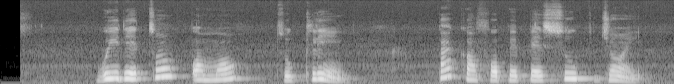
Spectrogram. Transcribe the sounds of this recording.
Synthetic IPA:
widetʰɔ̃ŋpɔmɔ | tʰuklĩn | pakãfɔpɛpɛsupd͡ʒɔ̃j̃n

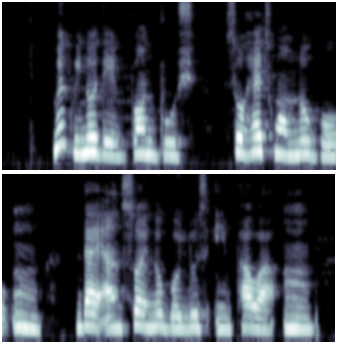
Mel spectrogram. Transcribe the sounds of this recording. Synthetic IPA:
mekwinodebɔ̃nbuʃ | soɦɛthɔ̃mnoɡom̩ | daɪʔãnsɔjnoɡolusĩnpʰawam̩

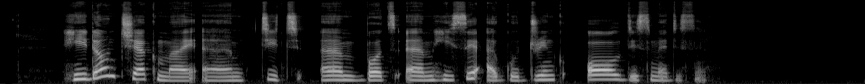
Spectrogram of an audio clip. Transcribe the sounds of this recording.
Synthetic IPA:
hidõnt͡ʃɛkmaɪʔʌmtʰitmbɔtʌmhiseʔaɪɡodɹĩŋk | ɔldismɛdisḭ̃n

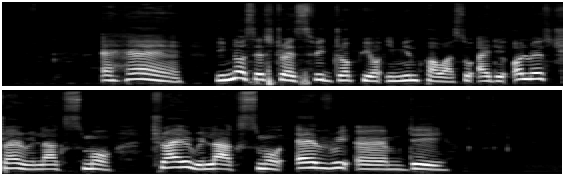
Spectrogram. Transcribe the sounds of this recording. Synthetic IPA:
ɛhɛ̃ | junosestɹɛsfit̚dɹɔpʰjɔʔimjũnpʰawasoʔaɪdeʔɔlwestʰɹaɪɹilaksmɔ | tʰɹaɪɹilaksmɔɛvɹiʔɛmde

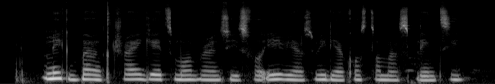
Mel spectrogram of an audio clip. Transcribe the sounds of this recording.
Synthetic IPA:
mekbãŋktɹaɪɡɛtmɔbɹãnt͡ʃɪz̥fɔʔeɹiaswediakʰɔstɔmasplɛ̃ntʰi

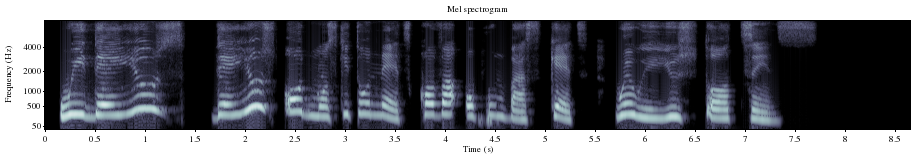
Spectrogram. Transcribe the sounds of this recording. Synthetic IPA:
widejuz | dejuzold̚mɔskitonɛtkɔvaʔopʰũnbaskɛt | wewijuzstɔtĩns

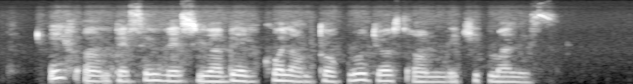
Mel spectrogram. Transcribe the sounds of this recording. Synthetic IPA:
ifãnpɛsĩvɛsjuabɛɡkʰɔlãmtʰɔk̚nod͡ʒɔstãmdekʰit̚malis

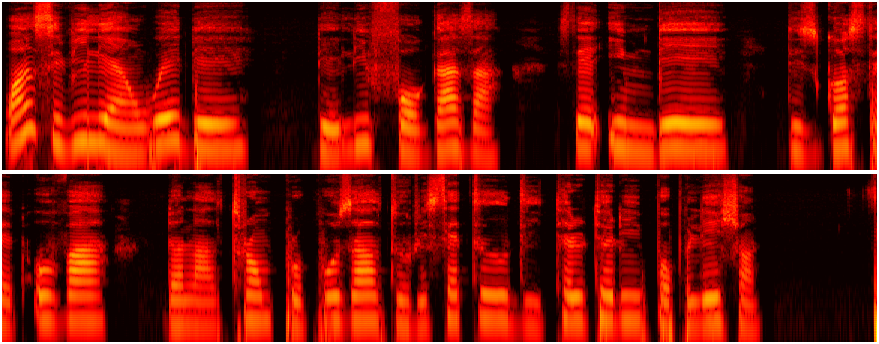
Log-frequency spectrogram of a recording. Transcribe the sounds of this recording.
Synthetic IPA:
wʔãnsiviliãnwede | deliv̥fɔɡaza | seʔĩmde | dis̬ɡɔstɛdova | dɔnad̚tɹɔ̃mppːɹopʰozaltuɹisɛtʰlditʰɛɹitɔɹipɔpjuleʃɔ̃n

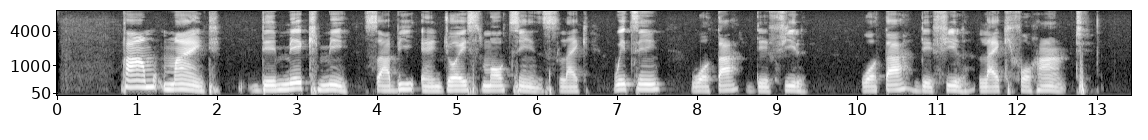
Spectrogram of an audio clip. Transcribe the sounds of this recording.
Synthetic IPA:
kamːãɪ̃nd | demekmi | sabiɛ̃nd͡ʒɔɪsmɔltĩŋslaɪk | wetĩn | wɔtadefil | wɔtadefillaɪkfɔɦãnd̥

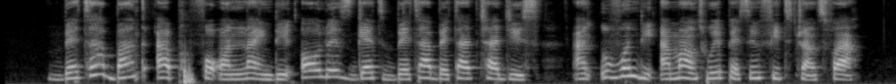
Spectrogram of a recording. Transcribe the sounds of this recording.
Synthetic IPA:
bɛtʰabãŋkapfɔʔɔ̃nlãɪ̃ndeɔlwezɡɛtbɛtʰabɛtat͡ʃad͡ʒis | ʔãnuvə̃ndiʔamãʊ̃ntwepɛsĩnfitstɹãnsfa

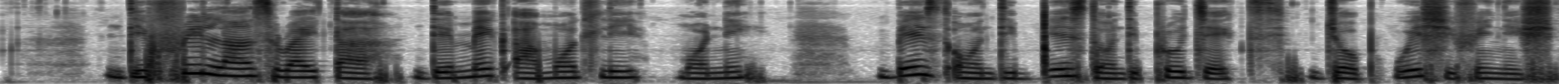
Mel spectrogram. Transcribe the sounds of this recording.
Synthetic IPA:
difɹilãnsɹaɪtademekamɔ̃tʰli | mɔ̃ni | bestɔ̃ndibestɔ̃ndipɹod͡ʒɛk̚td͡ʒɔbweʃifiniʃ

